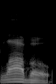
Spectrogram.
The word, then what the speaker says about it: Lavoe: k-l-k-l-a-v-o-e dot com um i have to spell it because for some reason everybody hears k-love or they think that's what it is it's lavo l-a-v-o-e so it's k-l-a-v-o-e dot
